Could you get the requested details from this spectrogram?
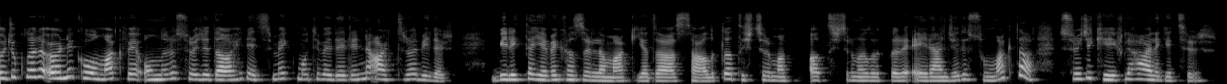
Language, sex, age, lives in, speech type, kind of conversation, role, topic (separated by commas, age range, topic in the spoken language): Turkish, female, 40-44, Germany, read, expert-assistant, expert, Kendimize iyi bakmak hayatımıza gerçekten anlam katar mı?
